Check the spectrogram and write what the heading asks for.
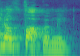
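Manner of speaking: ordinary talk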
